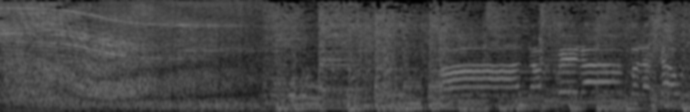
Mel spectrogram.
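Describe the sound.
Jet airplane roar used as a flight sound effect, with a loud engine rush and a high whine sliding downward. After a few seconds it gives way to music.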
